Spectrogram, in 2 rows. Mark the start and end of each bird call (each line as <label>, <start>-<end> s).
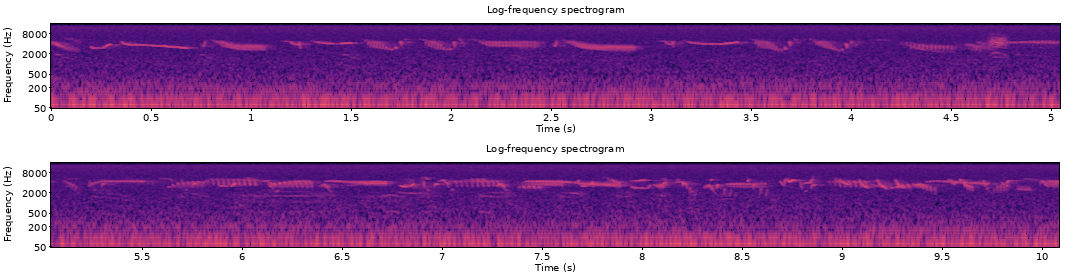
Erckel's Francolin (Pternistis erckelii), 0.0-0.2 s
Eurasian Skylark (Alauda arvensis), 0.0-10.1 s
Erckel's Francolin (Pternistis erckelii), 0.7-0.9 s
Erckel's Francolin (Pternistis erckelii), 1.4-1.6 s
Hawaii Amakihi (Chlorodrepanis virens), 4.7-4.8 s
Erckel's Francolin (Pternistis erckelii), 5.2-8.5 s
